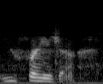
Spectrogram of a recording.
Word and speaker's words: euphrasia: And one of the first remedies that's helpful for allergies is a remedy called euphrasia. And it's spelled E-U-P-H-R-A-S as in Sam, I-A, euphrasia.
